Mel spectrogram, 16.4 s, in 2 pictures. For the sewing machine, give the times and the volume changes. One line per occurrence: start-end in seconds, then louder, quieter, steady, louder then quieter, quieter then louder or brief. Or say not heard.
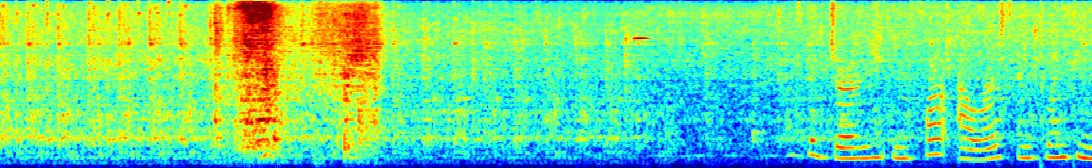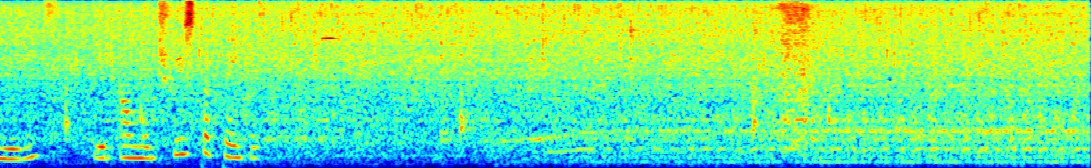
0.0-16.3 quieter then louder.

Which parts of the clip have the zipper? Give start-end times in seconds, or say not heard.
1.6-2.9, 13.8-14.5.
